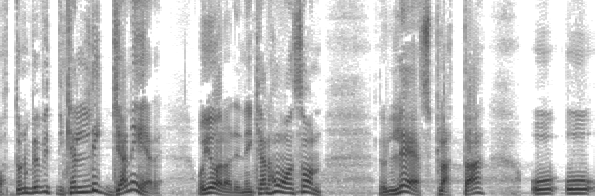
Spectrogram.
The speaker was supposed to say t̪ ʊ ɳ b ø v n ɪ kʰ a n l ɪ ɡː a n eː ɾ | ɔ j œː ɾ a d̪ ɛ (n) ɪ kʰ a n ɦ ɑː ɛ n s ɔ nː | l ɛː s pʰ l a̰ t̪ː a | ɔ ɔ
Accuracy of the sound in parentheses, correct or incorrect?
correct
